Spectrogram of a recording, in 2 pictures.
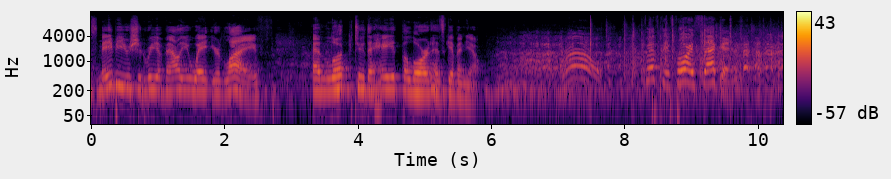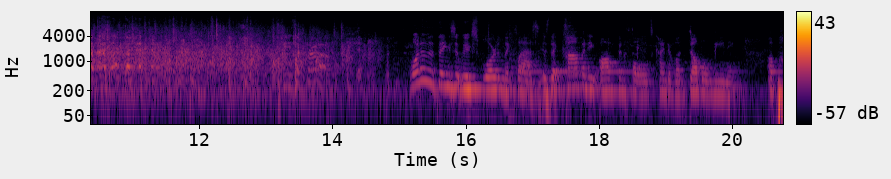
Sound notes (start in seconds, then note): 6.0 audience laughing; 10.9 audience applauding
